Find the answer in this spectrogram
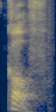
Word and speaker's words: kof: Kof. This is transliterated with a Q, but it's a ko, roof of the mouth, ko.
